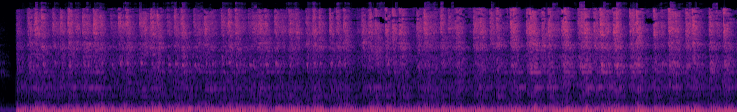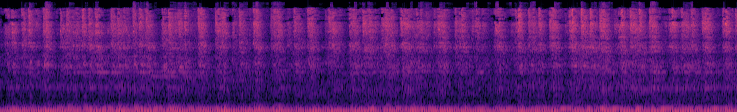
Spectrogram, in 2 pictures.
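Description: A Plymouth Road Runner muscle car engine runs loud and steady throughout, a deep continuous rumble with a rough, pulsing texture as it works through the gears, with no voices over it.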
